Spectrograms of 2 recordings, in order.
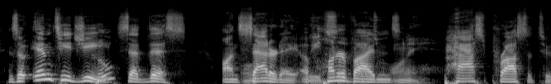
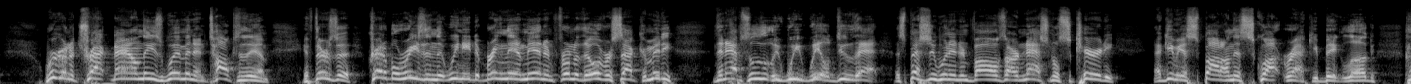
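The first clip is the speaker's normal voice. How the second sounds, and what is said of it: Impression of Marjorie Taylor Greene. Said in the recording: “that's such a good MGT impression. It was like she was here in the room with us.”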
